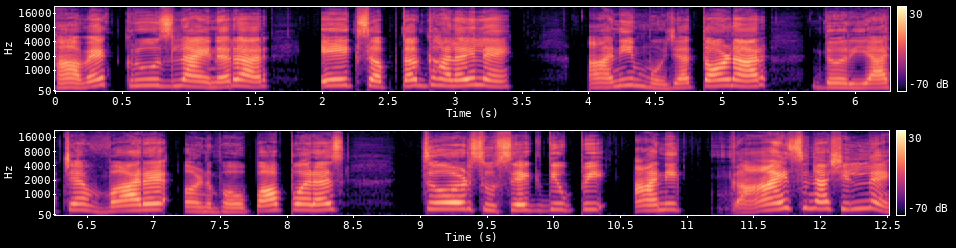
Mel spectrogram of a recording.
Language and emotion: Goan Konkani, happy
